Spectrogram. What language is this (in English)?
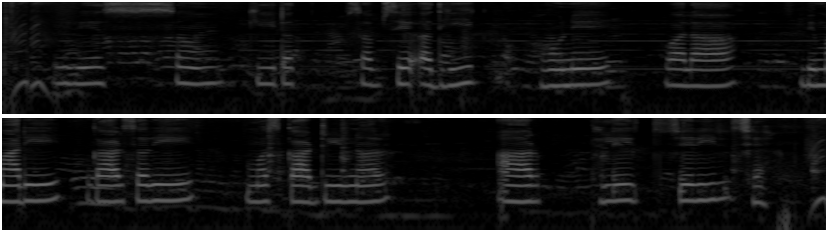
Magahi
